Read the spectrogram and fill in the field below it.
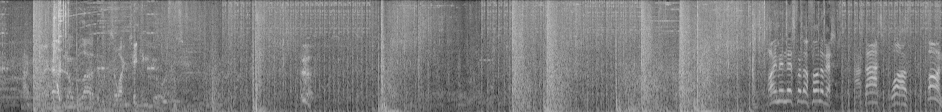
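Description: Guns fire in loud bursts.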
